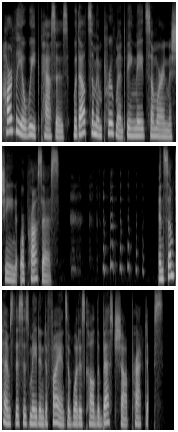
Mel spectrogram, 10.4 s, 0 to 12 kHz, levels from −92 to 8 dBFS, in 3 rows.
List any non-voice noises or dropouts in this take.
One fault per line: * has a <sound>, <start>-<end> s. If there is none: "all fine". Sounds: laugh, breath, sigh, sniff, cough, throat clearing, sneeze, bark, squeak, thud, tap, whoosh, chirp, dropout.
* has a laugh, 4.8-6.4 s
* has a dropout, 9.9-10.0 s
